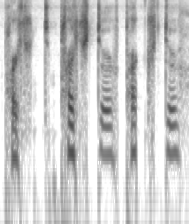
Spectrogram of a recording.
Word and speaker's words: Prechter: I think his name is correctly pronounced as Prechter.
